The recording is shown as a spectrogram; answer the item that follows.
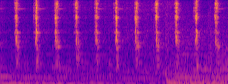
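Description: Clock-ticking sound effect: fast, even ticks at about five a second, over low background music.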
